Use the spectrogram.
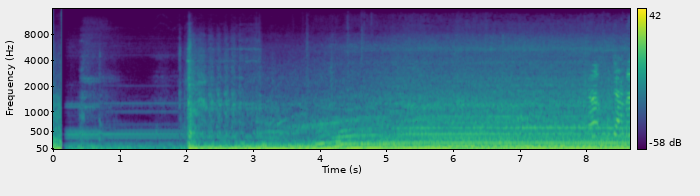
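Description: A car driven fast near a culvert construction site, starting after a quieter moment with a sudden loud engine roar that stays close and sustained as it accelerates.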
